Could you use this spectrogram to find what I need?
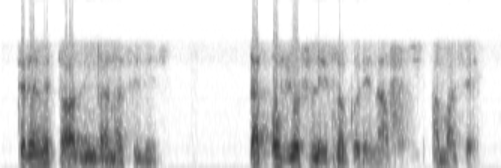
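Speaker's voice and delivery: fast delivery, voice close to tears. A guest finishing his point before the host stops him, on the verge of tears. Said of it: "sounds like you're about to cry".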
